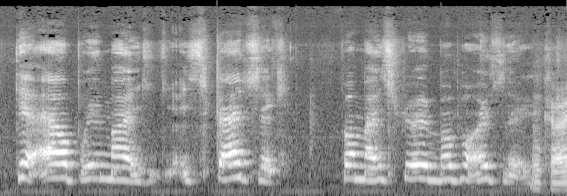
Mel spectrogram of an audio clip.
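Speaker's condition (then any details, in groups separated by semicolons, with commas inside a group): Cerebral palsy; balance and speech most affected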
